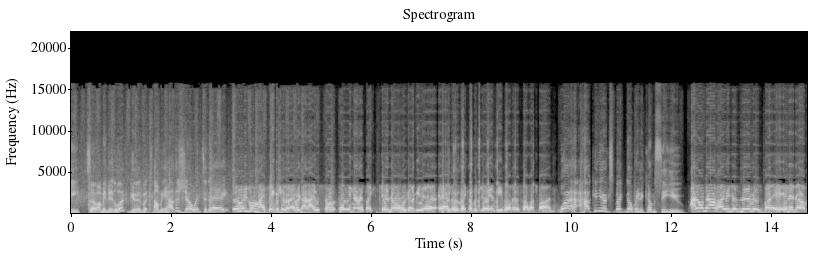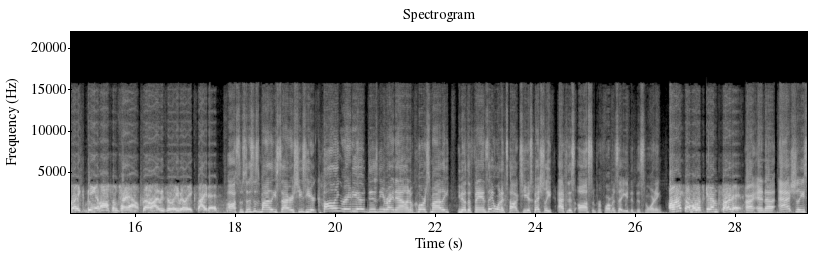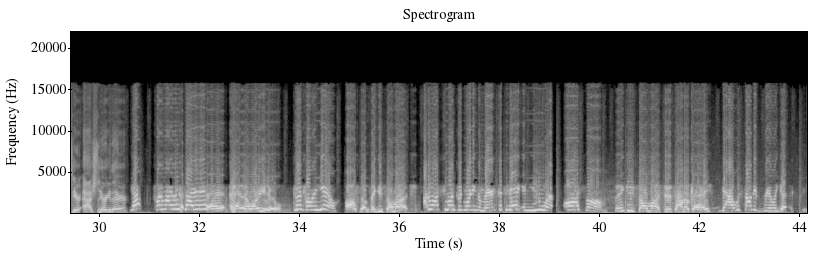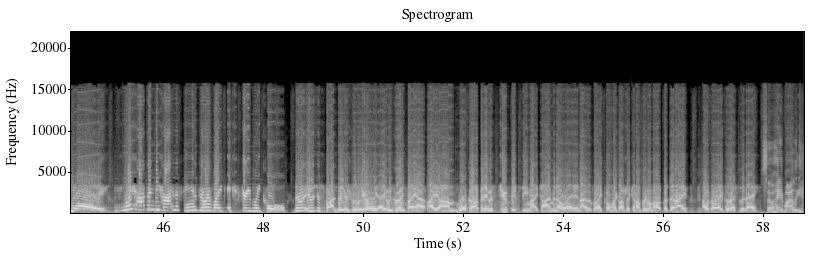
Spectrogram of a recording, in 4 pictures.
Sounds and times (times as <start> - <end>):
Music: 0.0 - 58.8
Speech: 0.0 - 58.8.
